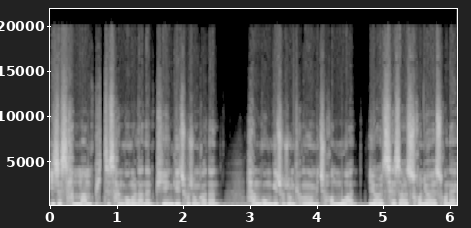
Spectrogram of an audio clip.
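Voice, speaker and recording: A man's very deep, low voice with very wide pitch swings at a moderate pace, over noticeable background noise. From Korea, moved to Canada at age 8. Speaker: private investigator and storyteller. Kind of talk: true-crime story narration.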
